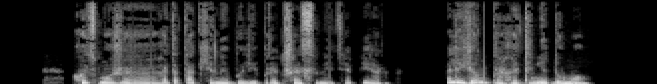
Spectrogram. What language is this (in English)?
Belarusian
